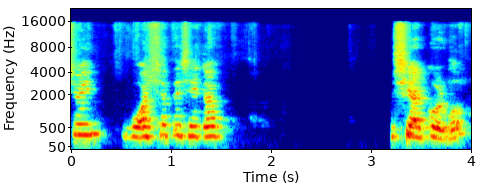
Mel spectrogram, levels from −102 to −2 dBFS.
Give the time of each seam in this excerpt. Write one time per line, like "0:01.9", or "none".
none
